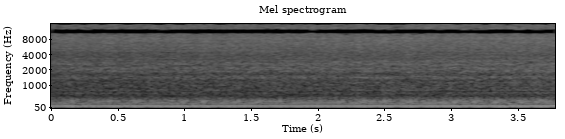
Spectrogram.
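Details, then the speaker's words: 2009 Suzuki GSXR 750 after new coils, spark plugs and fuel pump service, previously idling poorly and dying: smooth, steady four-cylinder note, even revs, no stumble or misfire. "let's start it up good she sounds like a brand new bike"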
